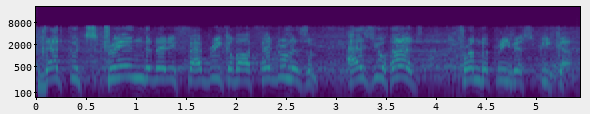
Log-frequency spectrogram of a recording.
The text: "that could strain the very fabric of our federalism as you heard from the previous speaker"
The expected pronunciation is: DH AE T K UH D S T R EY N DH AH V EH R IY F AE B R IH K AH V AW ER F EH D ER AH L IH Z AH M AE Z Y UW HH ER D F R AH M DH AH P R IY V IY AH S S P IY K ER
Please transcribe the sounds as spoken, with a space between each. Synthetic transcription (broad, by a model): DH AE T K UH D S T R EY N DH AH V EH R IY F AE B R IH K AH V AW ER F EH D ER AH L IH Z AH M AE Z Y UW HH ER D F R AH M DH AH P R IY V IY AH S S P IY K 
